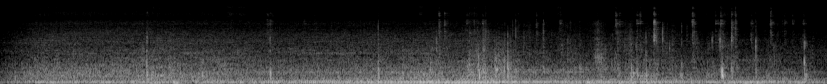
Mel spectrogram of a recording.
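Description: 2018 Toyota 4Runner TRD Off-Road's 4.0-litre V6 running at low revs as the truck crawls up loose rock, with stones clicking and snapping under the tyres.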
